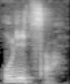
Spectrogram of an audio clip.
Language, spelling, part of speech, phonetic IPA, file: Polish, ulica, noun, [uˈlʲit͡sa], Pl-ulica.ogg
